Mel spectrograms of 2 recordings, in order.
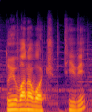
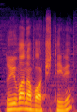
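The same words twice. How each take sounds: No difference in how they are said.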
